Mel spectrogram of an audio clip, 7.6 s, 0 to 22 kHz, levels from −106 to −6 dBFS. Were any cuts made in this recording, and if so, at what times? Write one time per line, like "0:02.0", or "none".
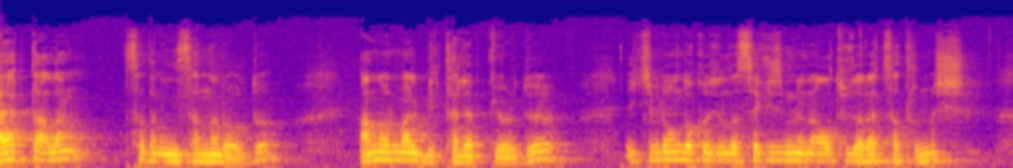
none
